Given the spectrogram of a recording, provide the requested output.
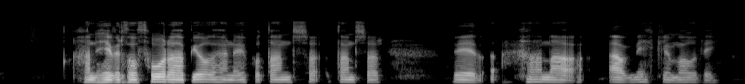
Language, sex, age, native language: Icelandic, female, 20-29, Icelandic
